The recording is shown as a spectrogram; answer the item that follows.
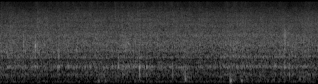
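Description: Two pounds of ground chuck sizzles and fries steadily in oil in a slow cooker pan, a continuous close hiss with faint crackles and small pops, no voices.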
